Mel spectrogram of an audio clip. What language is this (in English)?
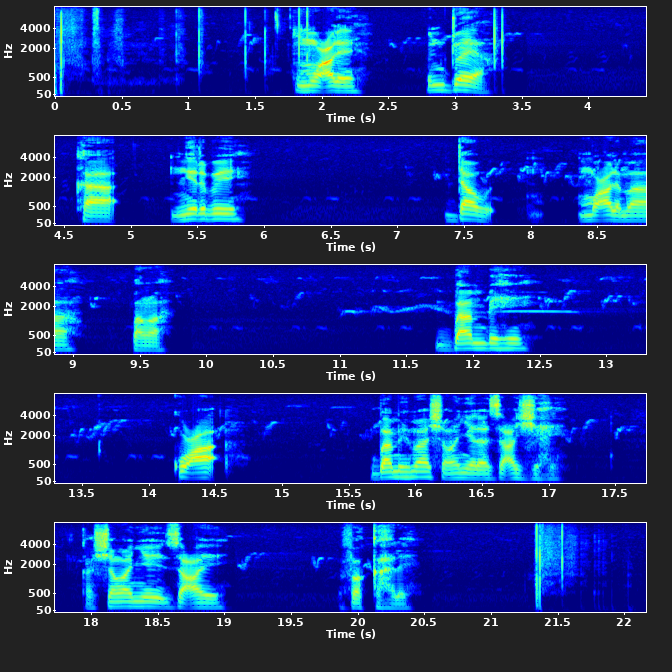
Dagbani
